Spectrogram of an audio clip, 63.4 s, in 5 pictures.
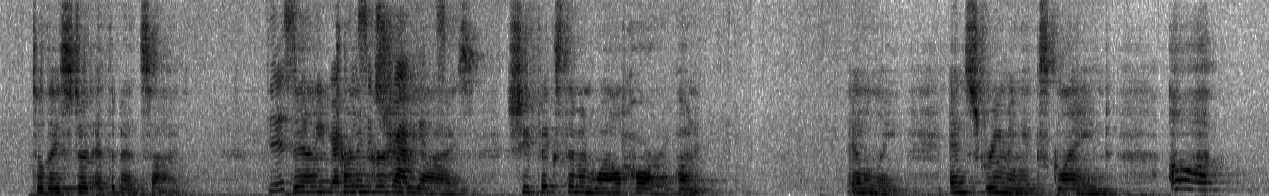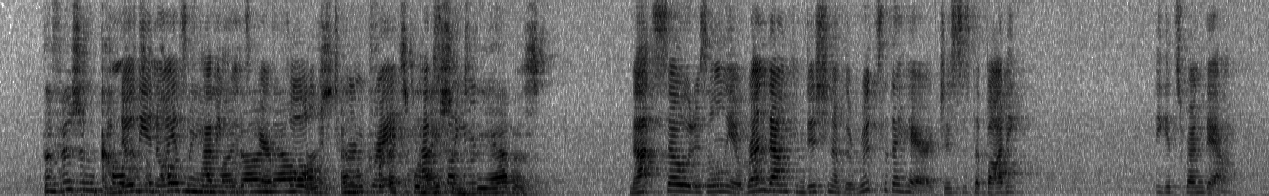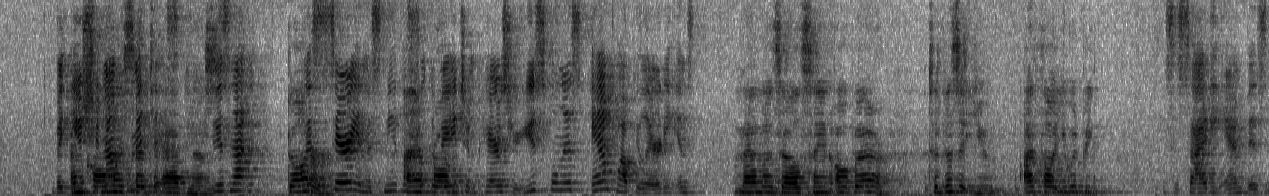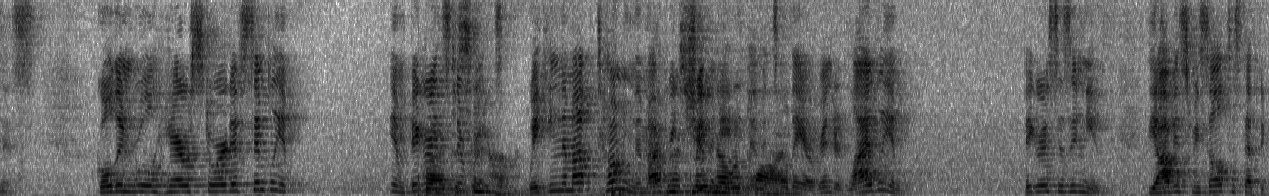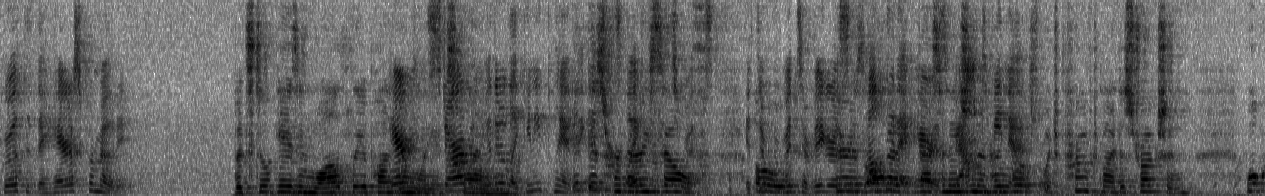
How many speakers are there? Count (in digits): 2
